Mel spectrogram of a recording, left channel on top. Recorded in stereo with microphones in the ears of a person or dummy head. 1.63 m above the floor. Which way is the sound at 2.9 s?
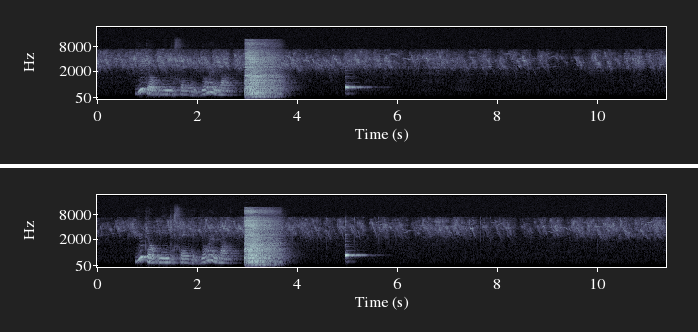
60° right (ahead or behind).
